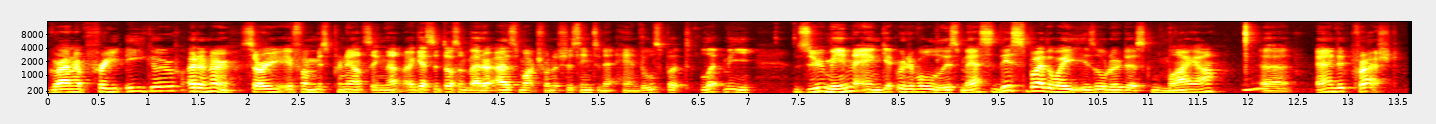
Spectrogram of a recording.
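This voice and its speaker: Tired man with a bright, forceful voice. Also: medium pitch, moderate pace. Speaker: livestream host, miniature designer. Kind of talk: casual livestream talk and software demo.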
